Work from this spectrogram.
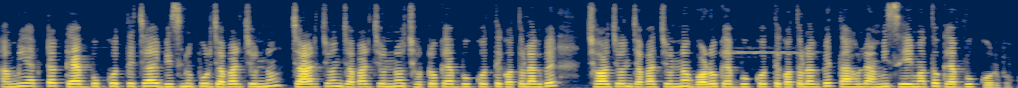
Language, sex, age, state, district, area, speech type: Bengali, female, 18-30, West Bengal, Paschim Bardhaman, urban, spontaneous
